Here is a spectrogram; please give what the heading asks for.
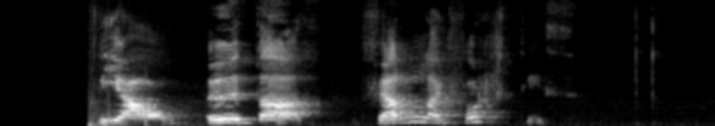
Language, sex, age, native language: Icelandic, female, 20-29, Icelandic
